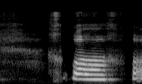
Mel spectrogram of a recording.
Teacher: इसमें आपकी आवाज थोड़ी आपको फील होगी, खा खा जैसे गला साफ करते हुए होती है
